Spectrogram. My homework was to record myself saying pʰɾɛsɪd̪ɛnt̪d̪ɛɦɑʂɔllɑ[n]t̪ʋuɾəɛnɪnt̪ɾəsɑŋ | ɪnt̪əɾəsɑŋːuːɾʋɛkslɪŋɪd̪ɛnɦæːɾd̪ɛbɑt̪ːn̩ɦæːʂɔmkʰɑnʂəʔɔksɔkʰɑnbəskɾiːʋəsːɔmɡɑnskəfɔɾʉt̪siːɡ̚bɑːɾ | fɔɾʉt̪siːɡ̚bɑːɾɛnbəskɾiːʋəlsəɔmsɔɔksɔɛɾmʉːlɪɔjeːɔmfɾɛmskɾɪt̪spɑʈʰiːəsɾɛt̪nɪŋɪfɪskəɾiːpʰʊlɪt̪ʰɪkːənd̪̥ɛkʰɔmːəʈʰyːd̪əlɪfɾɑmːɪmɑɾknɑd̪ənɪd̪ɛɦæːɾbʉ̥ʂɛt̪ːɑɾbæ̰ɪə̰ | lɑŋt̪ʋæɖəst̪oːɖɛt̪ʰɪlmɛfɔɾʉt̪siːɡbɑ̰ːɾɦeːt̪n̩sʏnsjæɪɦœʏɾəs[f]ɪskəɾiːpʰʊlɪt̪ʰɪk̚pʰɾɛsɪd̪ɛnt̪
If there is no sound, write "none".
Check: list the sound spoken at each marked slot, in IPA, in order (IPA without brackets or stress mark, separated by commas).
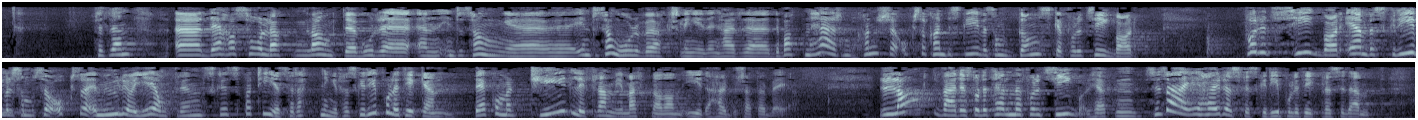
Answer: ŋ, f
